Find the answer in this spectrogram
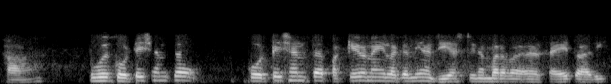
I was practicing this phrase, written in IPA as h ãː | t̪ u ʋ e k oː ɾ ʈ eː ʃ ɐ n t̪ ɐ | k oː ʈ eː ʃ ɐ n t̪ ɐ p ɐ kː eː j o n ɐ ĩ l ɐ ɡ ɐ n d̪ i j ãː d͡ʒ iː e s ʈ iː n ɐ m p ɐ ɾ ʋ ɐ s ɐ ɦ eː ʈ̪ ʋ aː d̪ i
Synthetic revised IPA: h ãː | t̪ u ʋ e k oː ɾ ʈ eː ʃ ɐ n t̪ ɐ | k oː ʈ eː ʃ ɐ n t̪ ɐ p ɐ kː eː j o n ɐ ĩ l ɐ ɡ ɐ n d̪ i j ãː d͡ʒ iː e s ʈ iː n ɐ m b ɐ ɾ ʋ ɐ s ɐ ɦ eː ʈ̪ ʋ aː d̪ i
